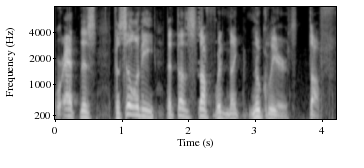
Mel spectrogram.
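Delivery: loud, exaggerated crisp articulation. Retelling a lab visit as Jesse Ventura: Jesse Ventura impression, deep, over-enunciating. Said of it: "deep, and he over-enunciates".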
